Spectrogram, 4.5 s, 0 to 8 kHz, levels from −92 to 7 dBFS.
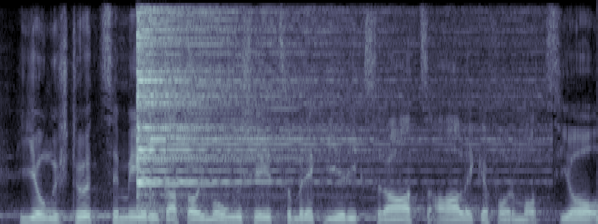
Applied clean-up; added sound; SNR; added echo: none; Crash cymbal / Hi-hat; 0 dB; none.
